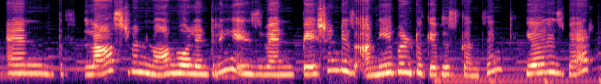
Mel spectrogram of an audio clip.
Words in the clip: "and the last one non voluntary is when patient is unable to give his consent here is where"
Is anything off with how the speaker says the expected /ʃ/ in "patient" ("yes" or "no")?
no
